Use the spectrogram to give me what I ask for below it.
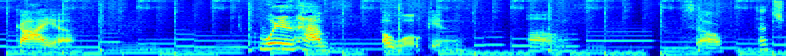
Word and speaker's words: Gaia: The audiobooks pronounce it Gia, so that's how I've been saying it, but I think it's Gaia.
